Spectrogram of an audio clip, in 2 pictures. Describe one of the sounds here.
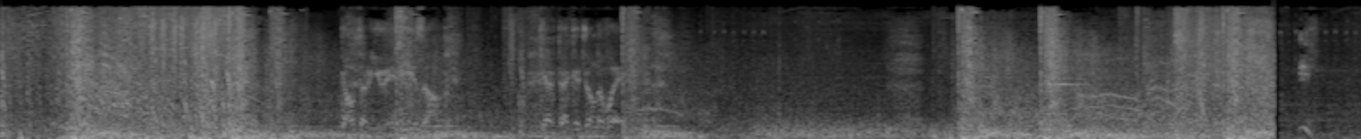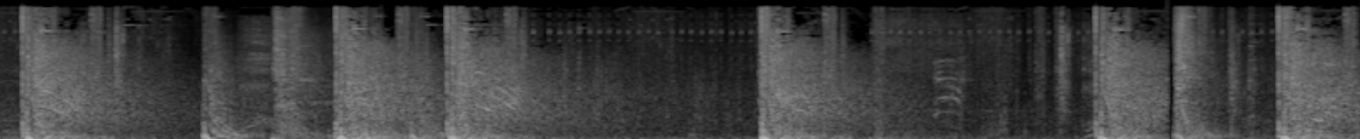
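Sniper rifle shots crack loudly, one at a time.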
